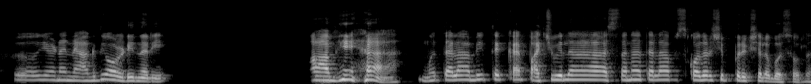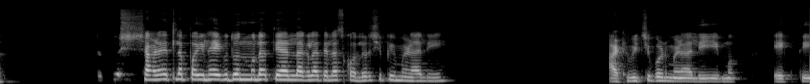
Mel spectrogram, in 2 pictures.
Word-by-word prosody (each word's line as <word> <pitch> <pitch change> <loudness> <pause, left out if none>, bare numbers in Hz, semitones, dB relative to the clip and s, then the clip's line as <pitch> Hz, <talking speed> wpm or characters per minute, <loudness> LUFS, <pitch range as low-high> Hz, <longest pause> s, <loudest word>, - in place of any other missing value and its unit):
अ, 205 -1 -7
येणार 200 -1 -4
नाही 180 -2 -2
अगदी 180 +6 -3
ऑर्डिनेरी. 160 -5 0 1.5
आम्ही, 195 +2 +5
हां. 110 - +3 0.3
मग 185 +2 -6
त्याला 210 +1 +2
आम्ही 215 +2 -1
ते 225 - +3
काय 220 - -1
5वी 180 +5 +2
ला 220 - +2 0.3
असताना 205 +2 -1
त्याला 210 0 +1
स्कॉलरशिप 205 0 -1
परीक्षेला 170 -4 0
बसवलं. 120 -2 -5 1.0
तर - - -15
तो 475 - -13
शाळेतला 235 - +1
पहिला 225 -1 +3
1-2 230 0 +4
मुलात 225 0 +1
यायला 215 -1 +6
लागला, 205 0 +3
त्याला 205 0 0
स्कॉलरशिप 190 -1 -5
ही 205 - 0
मिळाली. 165 -3 -3 1.7
8वी 160 -1 0
ची 195 - -5
पण 175 -1 -1
मिळाली 145 -1 0
मग 145 - -7 0.4
एक 135 0 -6
ती 145 - -1
200 Hz, 140 wpm, -24 LUFS, 170-215 Hz, 1.7 s, यायला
